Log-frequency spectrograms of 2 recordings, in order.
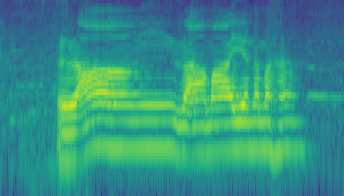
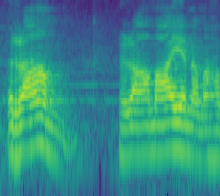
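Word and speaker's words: रां रामाय नमः: रांग रामाय नमः, यह मंत्र है। रांग रामाय नमः। कुछ लोग इस मंत्र को राम रामाय नमः बोलते हैं।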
